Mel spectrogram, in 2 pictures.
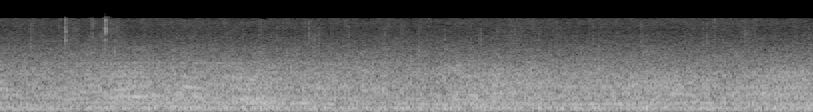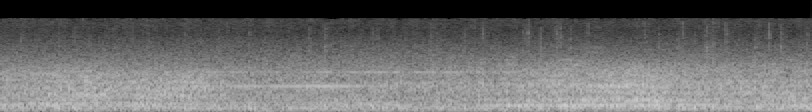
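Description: Jet engines roar steadily overhead.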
